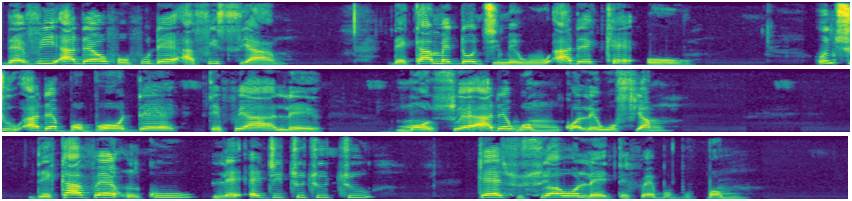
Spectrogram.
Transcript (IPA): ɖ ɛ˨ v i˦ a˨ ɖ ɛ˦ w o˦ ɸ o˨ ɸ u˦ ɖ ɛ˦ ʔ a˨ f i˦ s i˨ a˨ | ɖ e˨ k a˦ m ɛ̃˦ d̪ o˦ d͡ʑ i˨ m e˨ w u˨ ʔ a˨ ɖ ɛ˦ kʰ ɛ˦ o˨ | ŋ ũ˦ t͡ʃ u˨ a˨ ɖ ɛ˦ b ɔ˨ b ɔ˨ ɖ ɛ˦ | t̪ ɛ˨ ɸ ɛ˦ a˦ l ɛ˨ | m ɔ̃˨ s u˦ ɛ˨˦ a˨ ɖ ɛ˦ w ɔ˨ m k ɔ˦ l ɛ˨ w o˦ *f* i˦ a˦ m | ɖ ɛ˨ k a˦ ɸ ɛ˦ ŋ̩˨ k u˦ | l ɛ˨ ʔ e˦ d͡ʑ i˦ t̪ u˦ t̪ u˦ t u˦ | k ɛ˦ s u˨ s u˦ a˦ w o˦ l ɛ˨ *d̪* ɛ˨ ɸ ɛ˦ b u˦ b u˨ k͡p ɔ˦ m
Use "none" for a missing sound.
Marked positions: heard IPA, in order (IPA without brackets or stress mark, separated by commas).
f, t̪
